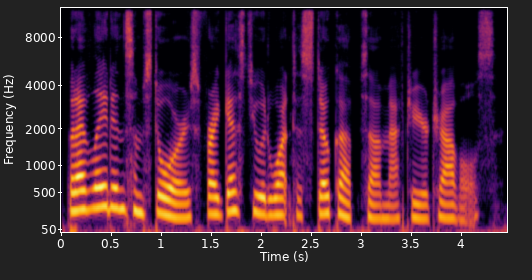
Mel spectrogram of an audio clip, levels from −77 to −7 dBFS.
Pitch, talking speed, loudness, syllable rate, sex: 205 Hz, 255 wpm, -19 LUFS, 5.7 syllables/s, female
